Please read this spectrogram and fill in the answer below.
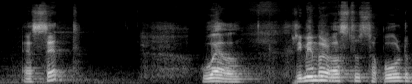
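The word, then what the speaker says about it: Eszett: And here is another abnormal letter like B, which is pronounced as asset. Once again, asset.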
